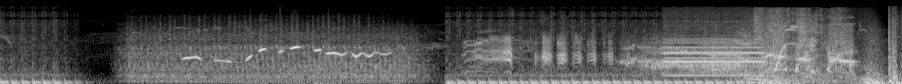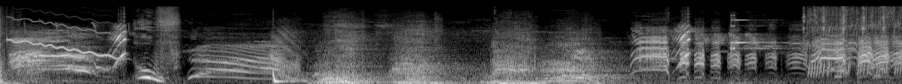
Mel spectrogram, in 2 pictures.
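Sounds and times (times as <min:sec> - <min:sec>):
sliding wavering whistle effects: 0:01.8 - 0:04.1
chirpy whistle effects: 0:01.8 - 0:04.4.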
